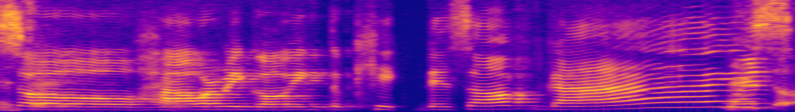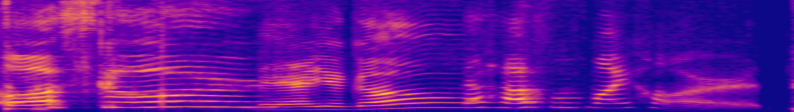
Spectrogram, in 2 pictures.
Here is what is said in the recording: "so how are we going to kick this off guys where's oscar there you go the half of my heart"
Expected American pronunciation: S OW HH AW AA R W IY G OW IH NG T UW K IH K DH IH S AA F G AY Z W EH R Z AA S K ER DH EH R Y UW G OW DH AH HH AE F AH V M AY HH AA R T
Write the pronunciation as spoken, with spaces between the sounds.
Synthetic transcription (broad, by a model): S OW HH AW AA R W IY G OW IH NG T UW K IH K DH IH S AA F G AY W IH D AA S K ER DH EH R Y UW G OW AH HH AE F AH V M AY HH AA R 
